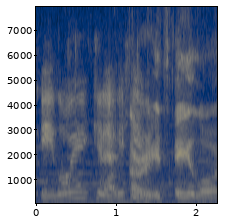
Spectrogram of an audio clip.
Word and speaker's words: Aloy: Horizon forgotten world it's alloy how did I never see this little hole in the wall before uh it's pronounced aloy get out of here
